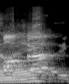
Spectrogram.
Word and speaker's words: manga: Manga, anime, manga?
